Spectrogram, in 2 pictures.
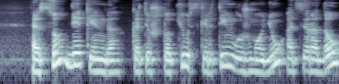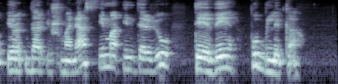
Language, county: Lithuanian, Vilnius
